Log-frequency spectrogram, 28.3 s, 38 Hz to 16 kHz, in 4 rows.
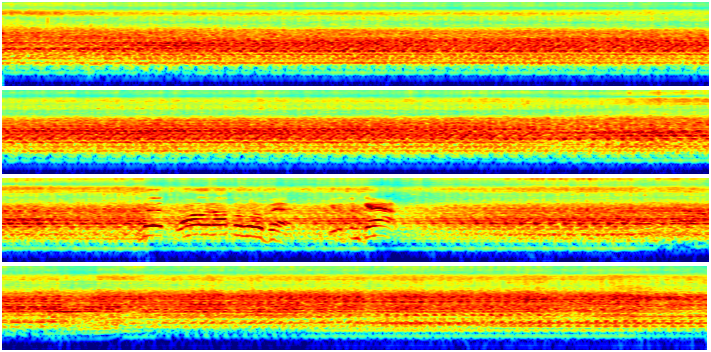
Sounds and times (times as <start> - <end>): Speech: 15.5 - 18.2.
